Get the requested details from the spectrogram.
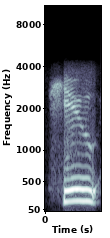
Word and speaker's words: Hugh: Yeah, yes, my name is Hugh, H-U-G-H. The last name, Trawlson, is spelled T like Tom, R-A-U-L, S like Sam, E like Edward, N like Nancy.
